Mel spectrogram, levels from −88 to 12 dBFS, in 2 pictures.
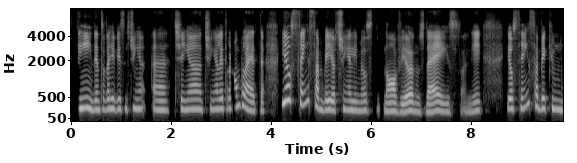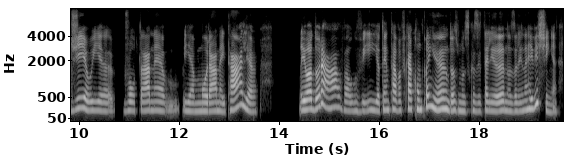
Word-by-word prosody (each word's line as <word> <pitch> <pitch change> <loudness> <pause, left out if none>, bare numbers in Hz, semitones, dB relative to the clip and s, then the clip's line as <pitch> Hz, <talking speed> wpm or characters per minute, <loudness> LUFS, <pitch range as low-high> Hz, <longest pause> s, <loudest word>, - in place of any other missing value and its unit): Sim. 240 -1 +2
Dentro 210 +1 -3
da 225 - -1
revista 225 -1 -3
tinha 225 +1 -5
é, 205 -1 -3
tinha 220 0 -2
tinha 220 0 -5
a - - -2
letra 230 +2 -1
completa. 245 - -1 0.3
E, 365 - +5
eu 430 - +7
sem 395 -2 0
saber, 215 - 0
eu 195 - 0
tinha 210 +1 -3
ali 200 -1 -2
meus 195 +1 -6 0.2
9 180 -2 +1
anos, 180 -2 +1
10, 170 0 +2
ali. 185 0 -3 0.5
E, 230 - -1
eu 230 - +5
sem 245 +8 -3
saber 240 -8 -1
que 240 +1 -7
um 220 -2 -2
dia 240 +5 +1
eu 195 -1 -1
ia 190 -2 -4 0.2
voltar, 190 +1 0
né, 195 0 -3 0.4
ia 185 -2 -4
morar 180 +1 +2
na 185 -2 -4
Itália, 200 - +3 0.9
eu 205 +2 +6
adorava 245 -1 +4
ouvir, 185 +2 -6
eu 185 - -1
tentava 210 +1 -1
ficar 225 +3 +3
acompanhando 225 -1 +2
as 195 +1 0
músicas 185 0 -7
italianas, 185 0 -1
ali, 180 +1 -5
na 205 - -2
revistinha. 225 - 0
205 Hz, 155 wpm, -24 LUFS, 185-230 Hz, 0.9 s, eu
